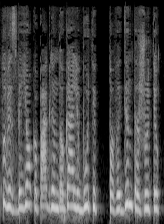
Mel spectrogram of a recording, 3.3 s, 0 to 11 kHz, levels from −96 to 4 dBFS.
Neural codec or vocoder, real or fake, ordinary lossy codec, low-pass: none; real; AAC, 32 kbps; 9.9 kHz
